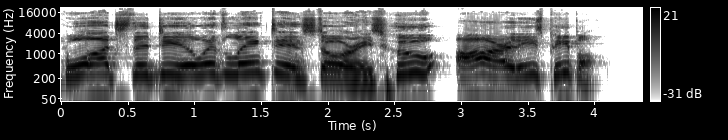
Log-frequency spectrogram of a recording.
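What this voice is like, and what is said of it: Poor Jerry Seinfeld impression. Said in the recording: “say it in like the Jerry Seinfeld voice, which I can't really do ... That's the worst impression ever.”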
